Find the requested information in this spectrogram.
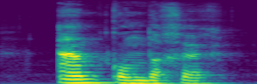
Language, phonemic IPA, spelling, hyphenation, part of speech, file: Dutch, /ˈaːnˌkɔn.də.ɣər/, aankondiger, aan‧kon‧di‧ger, noun, Nl-aankondiger.ogg
- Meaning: an announcer, someone who announces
